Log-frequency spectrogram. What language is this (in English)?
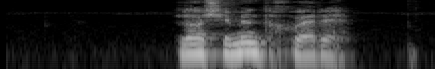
Kurdish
